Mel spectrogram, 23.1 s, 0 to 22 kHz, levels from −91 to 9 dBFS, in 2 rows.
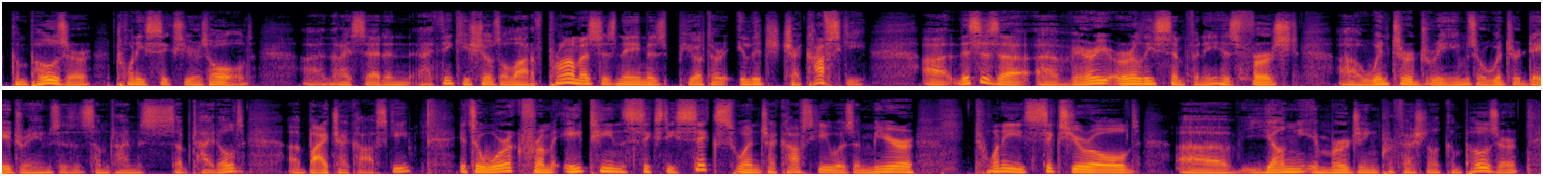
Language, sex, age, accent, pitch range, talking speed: English, male, 50-69, American, 100-125 Hz, 165 wpm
